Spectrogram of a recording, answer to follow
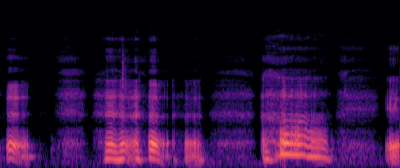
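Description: A man laughing in a few short bursts, with gasps of breath between them.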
